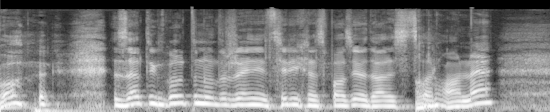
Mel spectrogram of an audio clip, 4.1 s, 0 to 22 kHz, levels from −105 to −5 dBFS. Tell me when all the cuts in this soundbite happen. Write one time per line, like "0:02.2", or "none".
0:03.1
